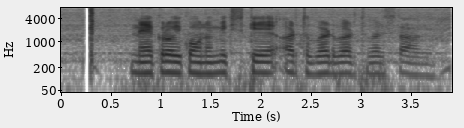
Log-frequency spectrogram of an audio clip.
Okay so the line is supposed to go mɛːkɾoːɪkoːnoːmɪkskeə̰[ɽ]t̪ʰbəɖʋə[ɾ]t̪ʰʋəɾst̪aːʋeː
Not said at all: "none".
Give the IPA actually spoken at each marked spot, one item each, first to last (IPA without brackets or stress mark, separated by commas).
ɾ, ɾ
